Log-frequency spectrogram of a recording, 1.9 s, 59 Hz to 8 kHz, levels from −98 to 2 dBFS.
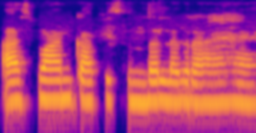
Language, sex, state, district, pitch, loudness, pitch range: Hindi, female, Uttarakhand, Uttarkashi, 195 Hz, -19 LUFS, 190-205 Hz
